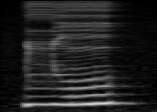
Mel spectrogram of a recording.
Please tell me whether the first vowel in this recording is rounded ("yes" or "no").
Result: yes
